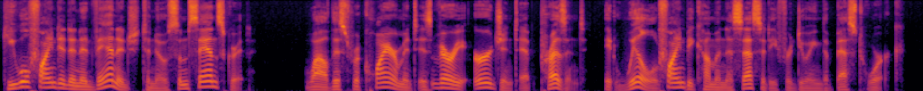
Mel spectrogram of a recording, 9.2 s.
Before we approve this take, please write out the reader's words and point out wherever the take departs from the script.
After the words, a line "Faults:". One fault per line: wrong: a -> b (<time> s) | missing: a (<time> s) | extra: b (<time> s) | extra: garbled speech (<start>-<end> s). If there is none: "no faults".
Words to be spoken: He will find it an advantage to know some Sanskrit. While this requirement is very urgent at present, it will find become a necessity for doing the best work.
He will find it an advantage to know some Sanskrit. While this requirement is very urgent at present, it will find become a necessity for doing the best work.
Faults:
no faults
